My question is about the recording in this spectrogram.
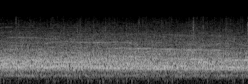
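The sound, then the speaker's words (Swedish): A large crowd of French football fans cheers and shouts continuously, a dense, loud roar of voices with scattered whoops and clapping, steady throughout without pause. It is the day after the 2006 World Cup final, and they are hailing France's national team despite its loss to Italy. “Och franska fans hyllar nationens fotbollslandslag trots finalförlusten mot Italien.”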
